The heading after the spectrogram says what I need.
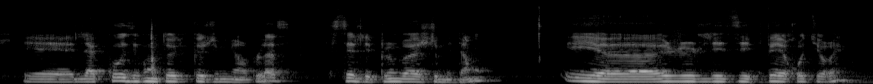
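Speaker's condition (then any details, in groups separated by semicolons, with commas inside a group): Primary progressive multiple sclerosis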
